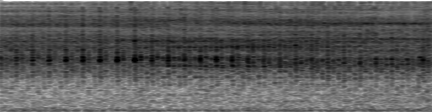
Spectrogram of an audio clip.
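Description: A vintage Marshall tractor engine idles at a tractor gathering, a loud, close, steady low thumping chug that runs without pause and has no talk over it.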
